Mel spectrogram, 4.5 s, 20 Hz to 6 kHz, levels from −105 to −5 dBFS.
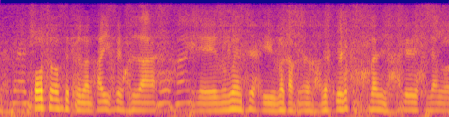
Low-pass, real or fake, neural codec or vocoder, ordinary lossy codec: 5.4 kHz; fake; codec, 16 kHz in and 24 kHz out, 0.9 kbps, LongCat-Audio-Codec, four codebook decoder; none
